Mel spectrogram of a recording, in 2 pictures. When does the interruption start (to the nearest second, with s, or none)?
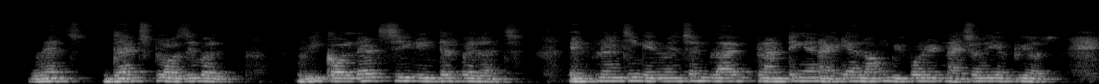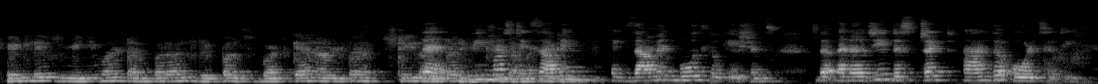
15 s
